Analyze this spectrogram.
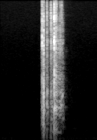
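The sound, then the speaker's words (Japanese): A camera shutter fires in a video game, a single crisp, short mechanical click in two quick parts, heard alone against silence. “写真撮っちゃお”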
